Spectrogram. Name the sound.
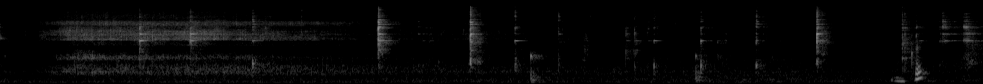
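raisins and cashews frying in ghee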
